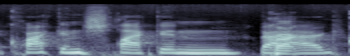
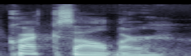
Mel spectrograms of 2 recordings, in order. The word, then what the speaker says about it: Quacksalber: I can't pronounce it very well, and I just kept calling it Quacken Schlacken Bag. – Quacksalber. – Is it Die Quacksalber von Quedlinburg? – Yeah, sure. – So it's Quacksalber.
